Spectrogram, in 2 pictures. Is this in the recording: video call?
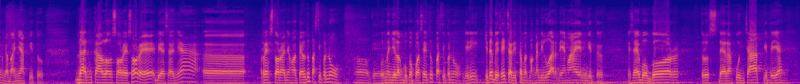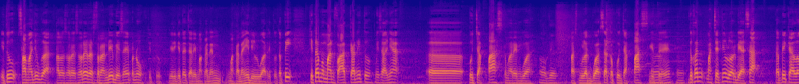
no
